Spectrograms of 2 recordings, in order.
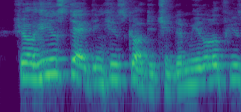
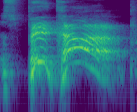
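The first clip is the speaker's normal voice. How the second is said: high, loud shout; yelling; 11 dB louder than usual. Acted. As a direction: yell it across the counter. Grocer yells at customer.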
